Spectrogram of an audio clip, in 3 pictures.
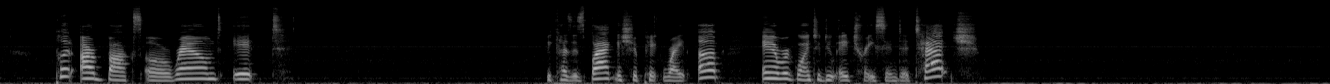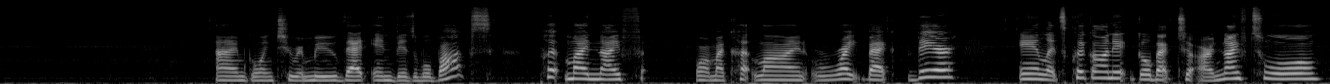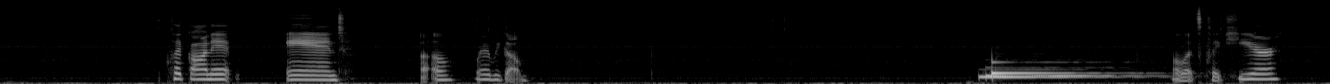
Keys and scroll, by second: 26.6 v, 36.2 v.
